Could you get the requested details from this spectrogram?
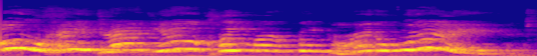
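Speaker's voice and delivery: loud, swooping, high-pitched squeak. Recalling how they answered a parent, the speaker does a Mickey Mouse voice. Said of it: "I do it in like a Mickey Mouse voice".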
